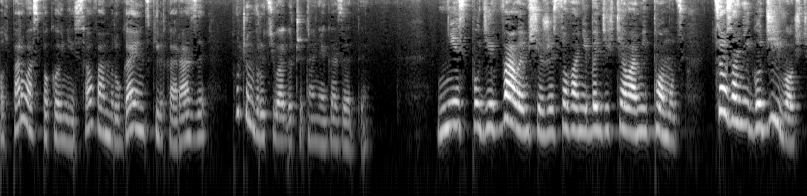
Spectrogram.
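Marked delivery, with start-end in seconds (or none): 5.5-10.1 loud, outraged, furious yell. Narrating a story, the little elephant reacts to the owl: shouting in fury. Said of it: "Krzyknął Stefek".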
